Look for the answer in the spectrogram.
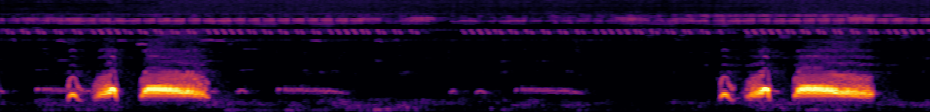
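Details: Spotted dove cooing to attract wild birds: two phrases about five seconds apart, each twin short hoots then a long husky coo, with faint murmuring low sounds and soft notes in the gap.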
